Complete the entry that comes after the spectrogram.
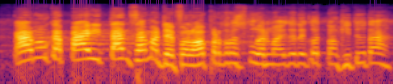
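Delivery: loud, high teasing cry; mocking outburst. Real, not acted. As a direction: throw it at them in mock disbelief. Preacher mocking listener's bitterness.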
